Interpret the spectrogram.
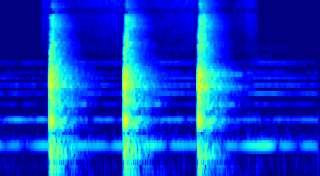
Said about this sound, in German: Richtig, du hörst, wie es in der Haupthalle laut an die Tür pocht.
